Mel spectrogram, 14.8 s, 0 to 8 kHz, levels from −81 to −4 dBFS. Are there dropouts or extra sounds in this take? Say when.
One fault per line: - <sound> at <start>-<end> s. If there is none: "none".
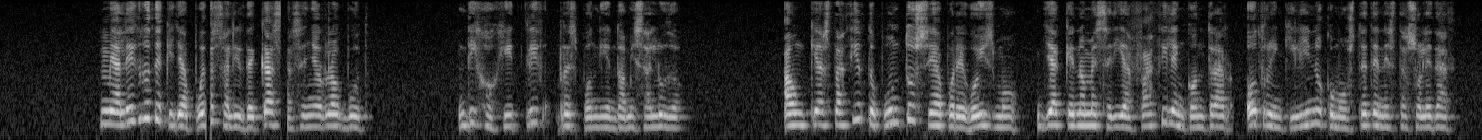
- dropout at 2.1-2.1 s
- dropout at 2.8-2.9 s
